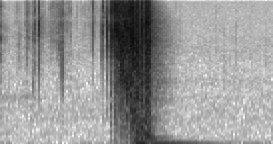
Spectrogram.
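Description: A few faint clicks, then a single loud, rasping rip of tape being torn off to wrap around an object, lasting about half a second before trailing off. No one speaks.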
